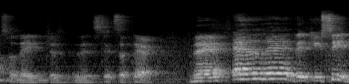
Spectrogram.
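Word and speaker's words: וְאֵלֶּה: It is this sound here, E-H. It's really just the sounding of that vowel. It's not used like a ha. So it is not considered closed, because say that. Ve-ele. Mouth is still open. So it's an open syllable.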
